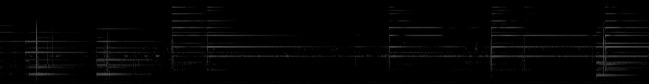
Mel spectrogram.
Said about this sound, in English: Sounds like it. Sounds like an alarm clock thing.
